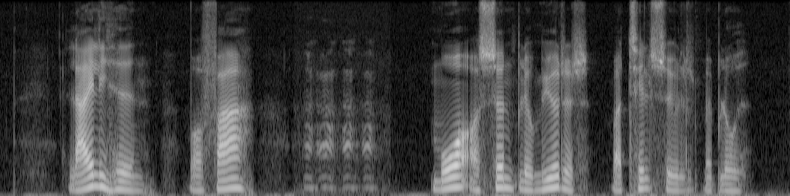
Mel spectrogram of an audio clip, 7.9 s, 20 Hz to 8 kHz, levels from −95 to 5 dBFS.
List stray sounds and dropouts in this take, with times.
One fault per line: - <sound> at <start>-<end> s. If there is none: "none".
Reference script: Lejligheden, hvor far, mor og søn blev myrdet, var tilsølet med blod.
- laugh at 3.0-3.8 s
